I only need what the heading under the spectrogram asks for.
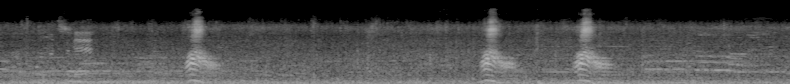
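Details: Large-billed crow calling in front of a favourite convenience store: three harsh, hoarse caws at about two, five and six seconds, each a short rasping burst, over a steady low hum and faint voices.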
